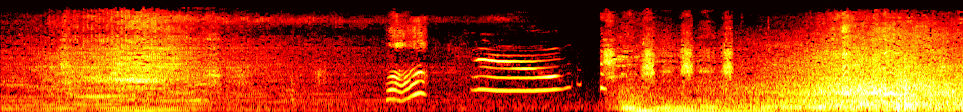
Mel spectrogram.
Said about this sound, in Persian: بازم تویی؟ گم شو گربه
